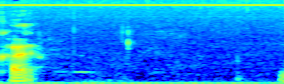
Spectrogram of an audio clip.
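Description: A man's spoken word ending just as it begins, then a pause of quiet studio room tone with a steady low hum.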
